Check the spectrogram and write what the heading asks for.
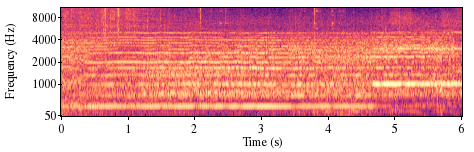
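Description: Electric guitar holding one long sustained note over a rock backing, the held note ending about five seconds in.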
